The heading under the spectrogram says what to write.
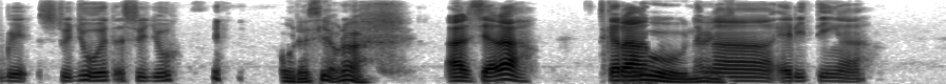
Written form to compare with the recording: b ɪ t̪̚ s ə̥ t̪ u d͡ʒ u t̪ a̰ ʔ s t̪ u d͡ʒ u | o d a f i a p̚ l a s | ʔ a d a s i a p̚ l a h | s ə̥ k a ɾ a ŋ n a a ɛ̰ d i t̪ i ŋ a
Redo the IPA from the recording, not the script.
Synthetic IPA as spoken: b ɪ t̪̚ s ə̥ t̪ u d͡ʒ u t̪ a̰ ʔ s t̪ u d͡ʒ u | o d a s i a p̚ l a h | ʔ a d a s i a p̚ l a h | s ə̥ k a ɾ a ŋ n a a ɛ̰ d i t̪ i ŋ a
